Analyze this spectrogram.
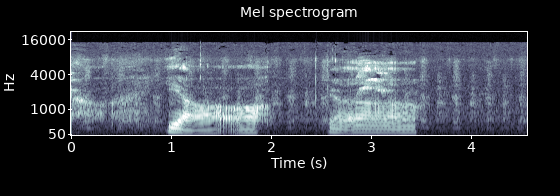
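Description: A dog yelps and whines close by.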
